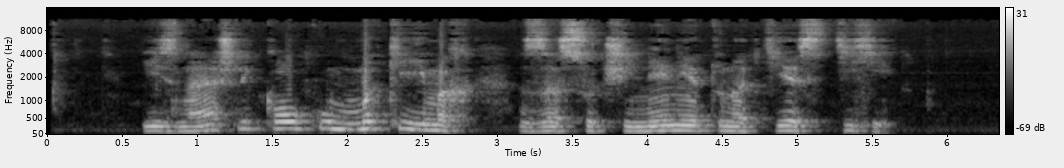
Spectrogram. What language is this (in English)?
Bulgarian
